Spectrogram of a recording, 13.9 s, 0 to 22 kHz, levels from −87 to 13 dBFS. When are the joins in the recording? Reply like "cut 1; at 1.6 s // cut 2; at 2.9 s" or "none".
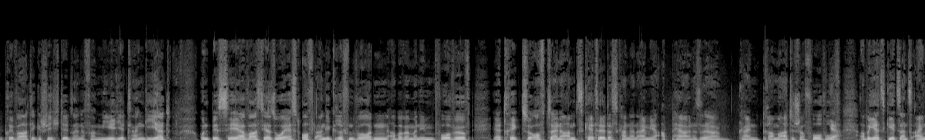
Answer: cut 1; at 1.0 s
